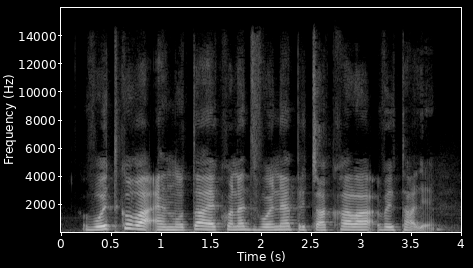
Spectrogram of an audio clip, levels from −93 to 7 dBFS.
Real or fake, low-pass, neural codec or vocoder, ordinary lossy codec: fake; 14.4 kHz; codec, 44.1 kHz, 7.8 kbps, DAC; AAC, 64 kbps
